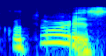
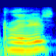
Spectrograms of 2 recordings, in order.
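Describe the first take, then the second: First: The stress is on the second syllable. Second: The stress is on the first syllable. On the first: "it's much funner to say clitoris because I can say the glorious clitoris" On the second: "I can say clitoris"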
